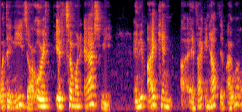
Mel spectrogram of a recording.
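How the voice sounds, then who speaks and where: His pitch is high for a man, with lively intonation. The pace stays moderate. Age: 70s. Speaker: Hawaiian healing practitioner. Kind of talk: podcast interview. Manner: halting, many repetitions.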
